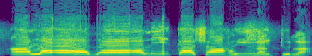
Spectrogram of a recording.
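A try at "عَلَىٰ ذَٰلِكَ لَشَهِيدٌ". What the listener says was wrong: La-nya ketinggalan. La syahidun. Ala dhalika la syahidun.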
